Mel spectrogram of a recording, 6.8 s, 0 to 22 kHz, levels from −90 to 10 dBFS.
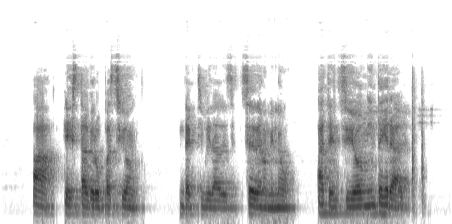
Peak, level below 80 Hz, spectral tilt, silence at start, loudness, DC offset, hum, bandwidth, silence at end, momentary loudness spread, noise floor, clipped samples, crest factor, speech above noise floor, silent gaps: -2 dBFS; -60 dBFS; -4.5 dB/octave; 0.5 s; -17 LUFS; under 0.1%; none; 9.2 kHz; 0.4 s; 14 LU; -57 dBFS; under 0.1%; 16 dB; 40 dB; none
